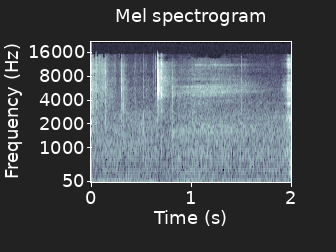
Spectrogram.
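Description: Faint handling of a small plastic bag of diamond-painting drills, with one short, sharp crinkle about two-thirds of a second in, over low room hum.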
